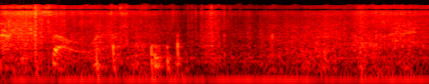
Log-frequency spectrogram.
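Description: Plastic bubble wrap rustling and crinkling as it is pulled off a wrapped item, loudest in the first second and then softer.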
